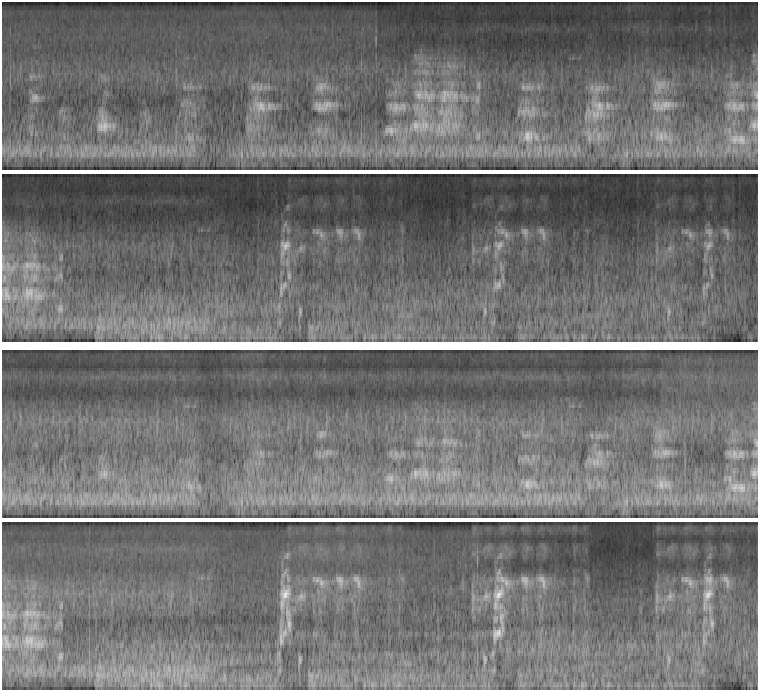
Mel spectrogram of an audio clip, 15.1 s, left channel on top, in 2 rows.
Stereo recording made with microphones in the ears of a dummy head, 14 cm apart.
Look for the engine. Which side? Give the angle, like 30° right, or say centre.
30° right.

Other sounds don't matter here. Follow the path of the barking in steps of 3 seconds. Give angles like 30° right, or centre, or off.
50° left, 30° left, 10° left, 30° right, 60° right.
